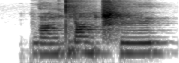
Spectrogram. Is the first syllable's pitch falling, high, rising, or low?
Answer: rising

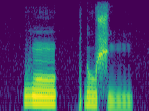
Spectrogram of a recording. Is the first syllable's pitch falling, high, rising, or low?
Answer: high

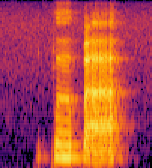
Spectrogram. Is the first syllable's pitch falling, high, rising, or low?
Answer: high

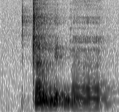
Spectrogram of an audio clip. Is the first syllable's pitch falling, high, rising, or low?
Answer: falling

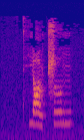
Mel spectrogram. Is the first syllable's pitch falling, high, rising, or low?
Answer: falling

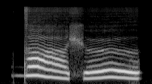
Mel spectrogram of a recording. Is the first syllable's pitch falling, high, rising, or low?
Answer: falling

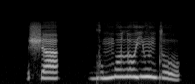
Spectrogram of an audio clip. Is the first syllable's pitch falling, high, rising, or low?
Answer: high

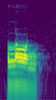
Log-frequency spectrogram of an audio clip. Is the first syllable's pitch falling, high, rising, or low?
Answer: falling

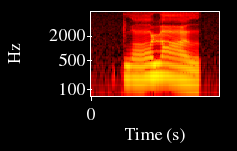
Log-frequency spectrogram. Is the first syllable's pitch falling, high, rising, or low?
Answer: rising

